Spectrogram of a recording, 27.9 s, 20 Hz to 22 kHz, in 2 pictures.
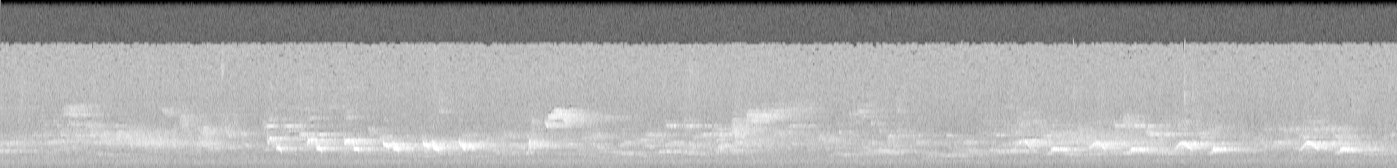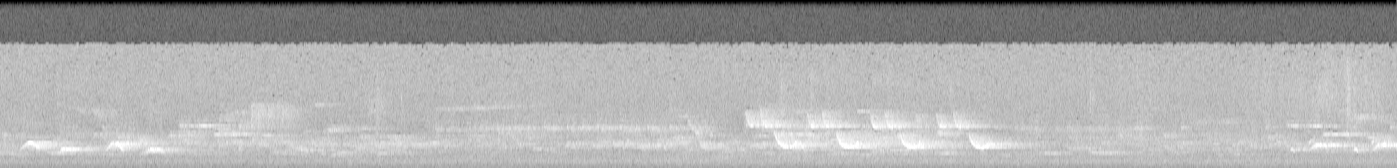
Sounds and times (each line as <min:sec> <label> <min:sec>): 0:00.0 birds 0:27.9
